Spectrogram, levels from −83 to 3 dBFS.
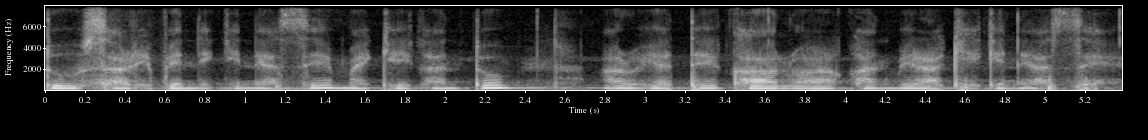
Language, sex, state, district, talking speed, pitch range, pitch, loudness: Nagamese, female, Nagaland, Dimapur, 145 wpm, 200-215 Hz, 205 Hz, -19 LUFS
